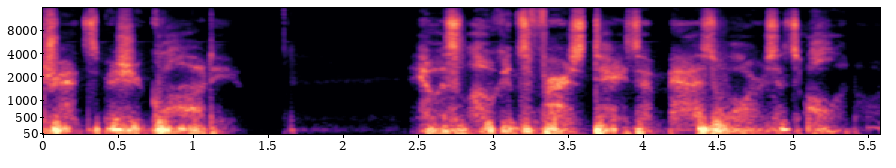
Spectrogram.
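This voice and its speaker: The speaker is whispering. The pace is moderate. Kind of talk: ASMR audiobook reading. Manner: whispered.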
